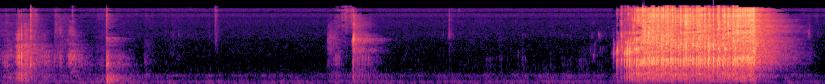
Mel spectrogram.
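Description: Yellow liquid and air squeezed out through the neck of a balloon into a glass bowl, sputtering out in one loud, noisy spurt about six seconds in that lasts about a second and a half. A few small squishes and taps come before it.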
